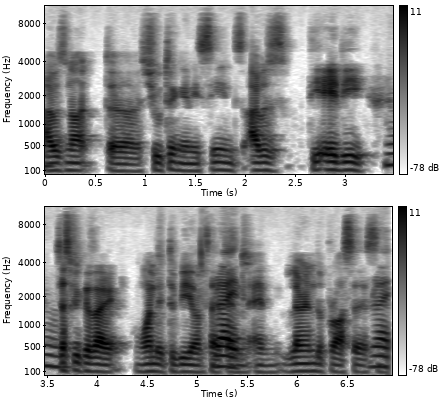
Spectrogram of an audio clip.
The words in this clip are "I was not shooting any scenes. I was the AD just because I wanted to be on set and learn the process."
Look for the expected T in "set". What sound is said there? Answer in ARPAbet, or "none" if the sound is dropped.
none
